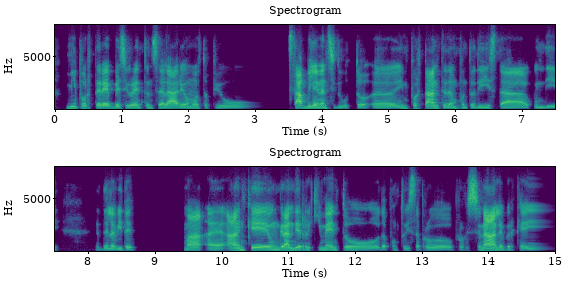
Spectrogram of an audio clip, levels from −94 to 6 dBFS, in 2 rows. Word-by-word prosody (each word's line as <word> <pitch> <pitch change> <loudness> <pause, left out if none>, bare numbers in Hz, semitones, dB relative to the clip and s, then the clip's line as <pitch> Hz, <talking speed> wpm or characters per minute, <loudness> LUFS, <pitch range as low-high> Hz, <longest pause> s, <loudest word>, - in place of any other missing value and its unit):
mi 145 0 -5
porterebbe 135 -3 0
sicuramente 130 0 -2
un 125 - -9
salario 125 -1 +1
molto 125 +1 -8
più 115 -1 -11 0.5
stabile 150 -9 +4
innanzitutto, 120 -3 -2
uhm, 110 -1 -3
importante 135 +2 0
da 120 - -2
un 115 -1 -6
punto 120 0 -10
di 120 - -7
vista, 110 -3 -1
quindi, 110 -1 -9 0.5
della 110 -1 -2
vita 110 +2 -3
e 100 -1 -5 0.7
ma, 120 +1 +2
ehm, 115 -1 -1
anche 140 -3 +4
un 120 -1 -1
grande 130 +1 +5
arricchimento 120 -3 -2
da - - -4
punto 105 +1 -19
di 110 - -10
vista - - -3
pro 105 -2 -6
professionale, 120 +4 +6
perché - - -8
i 110 0 -5
120 Hz, 135 wpm, -22 LUFS, 110-125 Hz, 0.7 s, professionale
